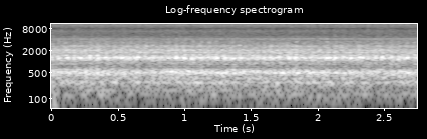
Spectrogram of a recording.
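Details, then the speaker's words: Motor generator rebuild on a 24 V supply with a speed controller, drawing 40–50 mA at about 1200–1500 rpm: a steady, even whir with no knocking, shaking or shaft wobble; the rebuilt motor runs smoothly and balanced. "the motor is definitely a lot more balanced doesn't shake at all there's no wobble in the shaft it's perfectly straight"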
